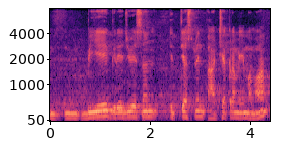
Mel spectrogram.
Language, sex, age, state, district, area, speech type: Sanskrit, male, 18-30, Assam, Dhemaji, rural, spontaneous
